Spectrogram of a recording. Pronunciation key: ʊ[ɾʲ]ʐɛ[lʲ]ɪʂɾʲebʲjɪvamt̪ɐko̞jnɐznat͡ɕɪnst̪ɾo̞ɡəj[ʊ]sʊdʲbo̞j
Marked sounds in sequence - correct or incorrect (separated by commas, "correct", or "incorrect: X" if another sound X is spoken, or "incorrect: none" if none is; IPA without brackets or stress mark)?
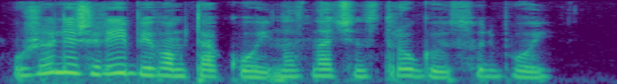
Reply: incorrect: none, correct, correct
